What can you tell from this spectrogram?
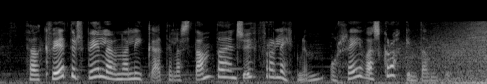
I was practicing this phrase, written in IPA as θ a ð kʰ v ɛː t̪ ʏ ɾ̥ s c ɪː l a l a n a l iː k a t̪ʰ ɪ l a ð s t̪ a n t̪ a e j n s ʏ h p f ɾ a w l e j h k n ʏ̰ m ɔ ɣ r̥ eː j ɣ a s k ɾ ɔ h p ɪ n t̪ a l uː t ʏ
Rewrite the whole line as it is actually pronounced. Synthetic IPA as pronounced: θ a ð kʰ v ɛː t̪ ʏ ɾ̥ s p ɪː l a ɾ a n a l iː k a t̪ʰ ɪ l a ð s t̪ a n t̪ a e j n s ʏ h p f ɾ a w l e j h k n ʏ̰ m ɔ ɣ r̥ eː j v a s k ɾ ɔ h c ɪ n t̪ a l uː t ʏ

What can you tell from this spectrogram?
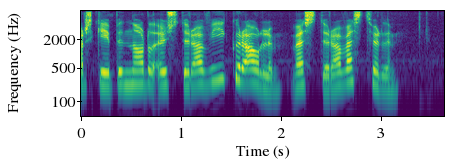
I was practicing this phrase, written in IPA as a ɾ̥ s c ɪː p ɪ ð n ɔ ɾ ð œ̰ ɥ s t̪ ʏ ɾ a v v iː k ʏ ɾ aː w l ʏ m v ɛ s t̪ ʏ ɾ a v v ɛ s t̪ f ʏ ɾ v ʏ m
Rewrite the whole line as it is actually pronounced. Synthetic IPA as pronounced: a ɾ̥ s c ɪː p ɪ ð n ɔ ɾ ð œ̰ ɥ s t̪ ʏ ɾ a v v iː k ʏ ɾ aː w l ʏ m v ɛ s t̪ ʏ ɾ a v v ɛ s t̪ f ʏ ɾ ð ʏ m

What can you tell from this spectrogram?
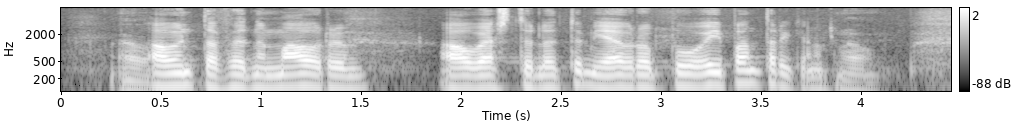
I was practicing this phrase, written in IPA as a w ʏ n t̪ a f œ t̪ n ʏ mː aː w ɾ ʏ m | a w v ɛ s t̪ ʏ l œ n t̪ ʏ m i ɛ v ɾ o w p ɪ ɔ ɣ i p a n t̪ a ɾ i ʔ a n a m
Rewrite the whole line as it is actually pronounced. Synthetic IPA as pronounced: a w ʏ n t̪ a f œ t̪ n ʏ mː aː w ɾ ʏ m | a w v ɛ s t̪ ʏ l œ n t̪ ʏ m i ɛ v ɾ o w p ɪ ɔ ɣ i p a n t̪ a ɾ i c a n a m

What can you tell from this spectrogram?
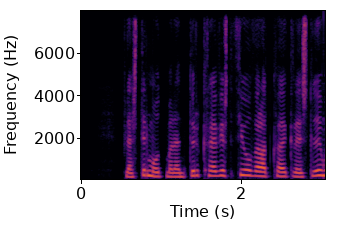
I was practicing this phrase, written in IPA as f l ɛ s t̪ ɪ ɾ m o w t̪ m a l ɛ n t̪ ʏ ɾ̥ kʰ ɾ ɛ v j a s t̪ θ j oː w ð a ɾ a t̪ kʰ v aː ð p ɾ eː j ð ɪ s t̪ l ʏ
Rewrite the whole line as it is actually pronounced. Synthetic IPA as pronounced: f l ɛ s t̪ ɪ ɾ m o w t̪ m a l ɛ n t̪ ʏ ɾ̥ kʰ ɾ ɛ v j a s t̪ θ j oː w ð a ɾ a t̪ kʰ v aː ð k ɾ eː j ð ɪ s t̪ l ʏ

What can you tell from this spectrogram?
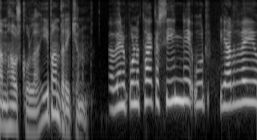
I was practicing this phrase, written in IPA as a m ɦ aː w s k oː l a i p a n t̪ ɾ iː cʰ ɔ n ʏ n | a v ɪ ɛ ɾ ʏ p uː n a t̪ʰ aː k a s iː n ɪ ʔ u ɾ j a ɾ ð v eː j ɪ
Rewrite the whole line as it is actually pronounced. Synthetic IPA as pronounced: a m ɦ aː w s k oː l a i p a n t̪ ɾ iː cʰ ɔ n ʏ m | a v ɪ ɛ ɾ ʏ p uː n a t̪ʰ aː k a s iː n ɪ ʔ u ɾ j a ɾ ð v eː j ɪ

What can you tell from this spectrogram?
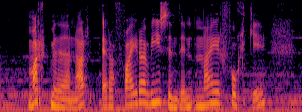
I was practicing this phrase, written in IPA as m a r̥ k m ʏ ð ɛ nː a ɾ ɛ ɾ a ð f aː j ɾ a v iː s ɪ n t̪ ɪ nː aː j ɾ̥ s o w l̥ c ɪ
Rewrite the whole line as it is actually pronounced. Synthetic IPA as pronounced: m a r̥ k m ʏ ð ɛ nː a ɾ ɛ ɾ a ð f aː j ɾ a v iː s ɪ n t̪ ɪ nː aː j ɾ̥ f o w l̥ c ɪ

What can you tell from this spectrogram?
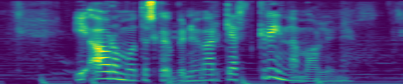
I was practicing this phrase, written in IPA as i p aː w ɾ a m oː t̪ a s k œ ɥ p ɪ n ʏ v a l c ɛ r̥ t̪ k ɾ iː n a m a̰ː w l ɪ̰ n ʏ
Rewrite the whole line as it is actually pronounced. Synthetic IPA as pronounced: i ʔ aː w ɾ a m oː t̪ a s k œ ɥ p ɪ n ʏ v a ɾ c ɛ r̥ t̪ k ɾ iː n a m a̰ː w l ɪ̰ n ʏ

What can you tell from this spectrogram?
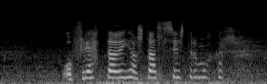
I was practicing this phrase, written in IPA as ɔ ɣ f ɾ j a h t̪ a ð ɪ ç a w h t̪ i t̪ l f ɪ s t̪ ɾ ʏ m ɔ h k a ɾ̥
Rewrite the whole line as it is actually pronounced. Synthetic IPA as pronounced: ɔ ɣ f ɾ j ɛ h t̪ a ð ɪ ç a w s t̪ a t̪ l s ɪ s t̪ ɾ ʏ m ɔ h k a ɾ̥

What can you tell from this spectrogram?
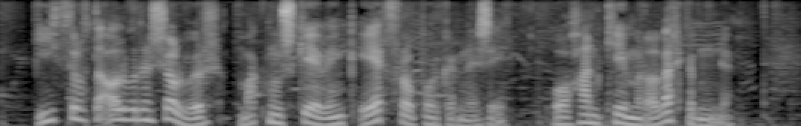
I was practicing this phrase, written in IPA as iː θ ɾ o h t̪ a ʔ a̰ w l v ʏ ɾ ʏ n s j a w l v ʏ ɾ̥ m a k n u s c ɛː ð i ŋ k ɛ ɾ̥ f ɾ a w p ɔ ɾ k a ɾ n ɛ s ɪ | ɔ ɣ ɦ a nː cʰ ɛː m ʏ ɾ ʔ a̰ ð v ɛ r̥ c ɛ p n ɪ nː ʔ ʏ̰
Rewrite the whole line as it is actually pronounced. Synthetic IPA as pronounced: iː θ ɾ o h t̪ a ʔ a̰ w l v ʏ ɾ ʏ n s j a w l v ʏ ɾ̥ m a k n u s c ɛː v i ŋ k ɛ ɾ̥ f ɾ a w p ɔ ɾ k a ɾ n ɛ s ɪ | ɔ ɣ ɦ a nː cʰ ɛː m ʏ ɾ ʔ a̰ ð v ɛ r̥ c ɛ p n ɪ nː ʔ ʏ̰

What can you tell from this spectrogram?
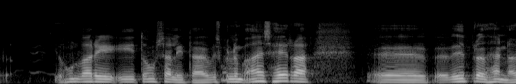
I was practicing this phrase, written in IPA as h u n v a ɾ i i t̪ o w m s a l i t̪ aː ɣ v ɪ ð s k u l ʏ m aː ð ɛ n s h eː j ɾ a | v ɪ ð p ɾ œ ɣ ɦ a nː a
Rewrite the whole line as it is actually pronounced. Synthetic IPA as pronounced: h u n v a ɾ i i t̪ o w m s a l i t̪ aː ɣ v ɪ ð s k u l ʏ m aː ð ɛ n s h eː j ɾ a | v ɪ ð p ɾ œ ð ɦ ɛ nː a

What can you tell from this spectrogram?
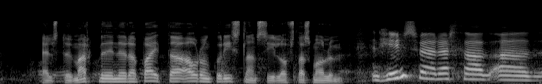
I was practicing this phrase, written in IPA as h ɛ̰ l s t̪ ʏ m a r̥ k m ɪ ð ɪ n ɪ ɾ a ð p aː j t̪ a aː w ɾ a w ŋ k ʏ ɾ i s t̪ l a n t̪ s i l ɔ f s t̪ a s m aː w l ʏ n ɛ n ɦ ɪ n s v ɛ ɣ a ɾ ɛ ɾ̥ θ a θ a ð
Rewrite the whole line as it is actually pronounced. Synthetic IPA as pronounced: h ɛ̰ l s t̪ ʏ m a r̥ k m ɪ ð ɪ n ɪ ɾ a ð p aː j t̪ a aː w ɾ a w ŋ k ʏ ɾ i s t̪ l a n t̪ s i l ɔ f s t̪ a s m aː w l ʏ m ɛ n ɦ ɪ n s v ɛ ð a ɾ ɛ ɾ̥ θ a ð a ð

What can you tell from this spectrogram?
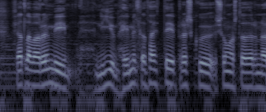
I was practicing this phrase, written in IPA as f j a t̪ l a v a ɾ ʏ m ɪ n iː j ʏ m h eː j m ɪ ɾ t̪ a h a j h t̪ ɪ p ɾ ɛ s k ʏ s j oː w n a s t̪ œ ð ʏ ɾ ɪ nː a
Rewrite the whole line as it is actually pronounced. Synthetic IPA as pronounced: f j a t̪ l a v a ɾ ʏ m i n iː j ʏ m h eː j m ɪ l t̪ a θ a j h t̪ ɪ p ɾ ɛ s k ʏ s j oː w n a s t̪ œ ð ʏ ɾ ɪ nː a

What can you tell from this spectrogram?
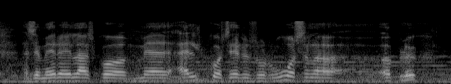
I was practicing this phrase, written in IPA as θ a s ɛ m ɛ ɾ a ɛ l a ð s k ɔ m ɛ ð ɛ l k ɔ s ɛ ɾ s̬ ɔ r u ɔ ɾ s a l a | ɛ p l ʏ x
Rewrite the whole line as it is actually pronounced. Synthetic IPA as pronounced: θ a s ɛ m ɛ ɾ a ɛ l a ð s k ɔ m ɛ ð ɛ l k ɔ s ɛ ɾ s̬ ɔ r u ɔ s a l a | œ p l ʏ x

